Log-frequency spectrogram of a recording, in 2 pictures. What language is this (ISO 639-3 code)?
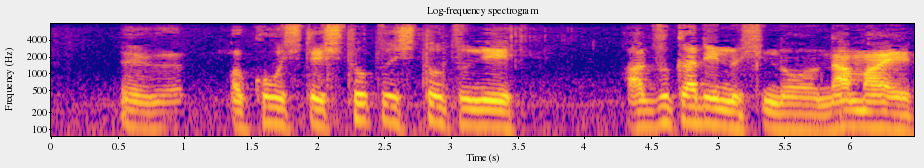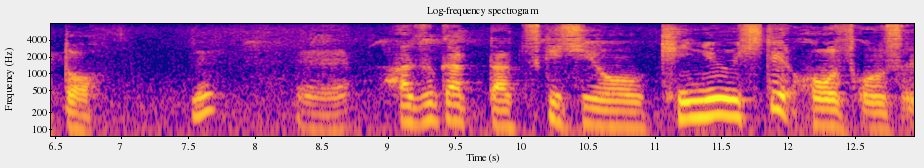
jpn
